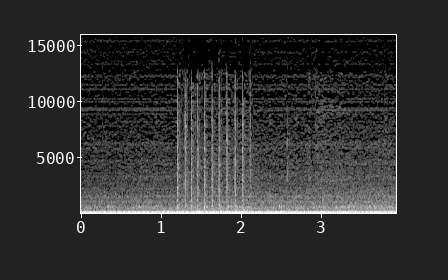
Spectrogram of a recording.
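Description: A light machine gun fires in a rapid burst of about ten evenly spaced shots in Advanced Warfare, followed by a single fainter shot, over a low steady engine-like rumble.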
